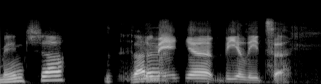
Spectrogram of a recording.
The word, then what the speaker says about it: Nemanja Bjelica: Nemanja Bjelica.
